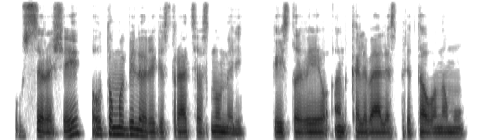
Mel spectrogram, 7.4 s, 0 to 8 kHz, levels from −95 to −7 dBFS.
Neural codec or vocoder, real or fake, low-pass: none; real; 7.2 kHz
